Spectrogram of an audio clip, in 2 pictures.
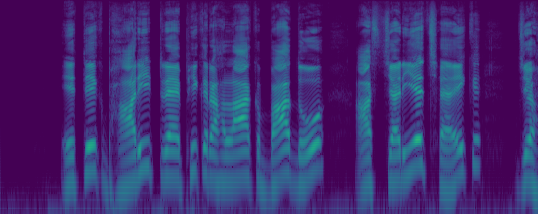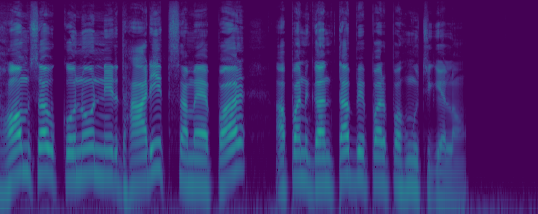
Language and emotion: Maithili, surprised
